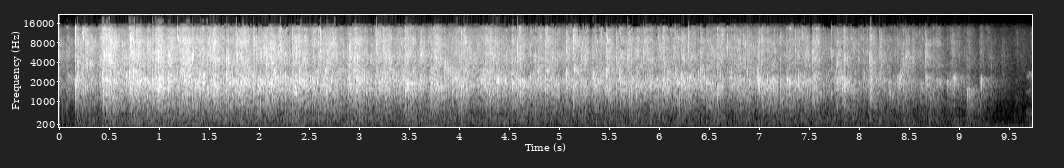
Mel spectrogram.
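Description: An audience welcomes a distinguished lecturer with sustained, dense applause, loud and steady for several seconds before tapering off toward the end.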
